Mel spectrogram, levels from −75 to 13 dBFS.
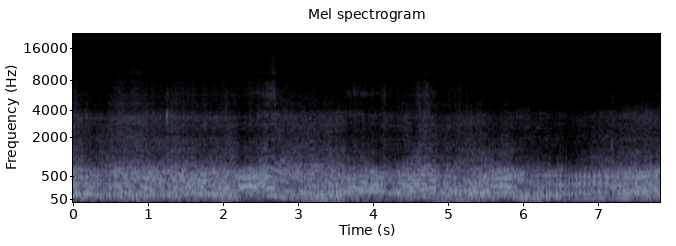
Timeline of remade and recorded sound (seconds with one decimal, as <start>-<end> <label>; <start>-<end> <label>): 0.0-2.5 remade; 2.5-4.1 recorded; 4.1-6.6 remade; 6.6-7.2 recorded; 7.2-7.8 remade

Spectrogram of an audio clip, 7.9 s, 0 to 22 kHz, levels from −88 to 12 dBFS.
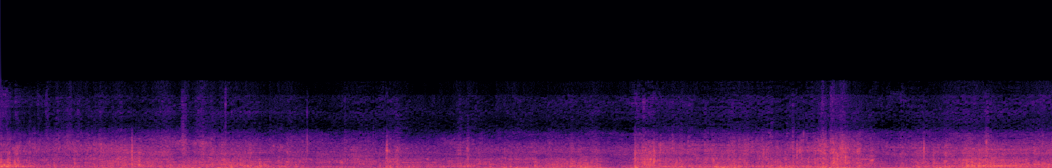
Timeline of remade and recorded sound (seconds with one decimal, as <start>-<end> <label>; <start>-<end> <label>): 0.0-0.7 recorded; 0.7-5.7 remade; 5.7-6.3 recorded; 6.3-7.9 remade

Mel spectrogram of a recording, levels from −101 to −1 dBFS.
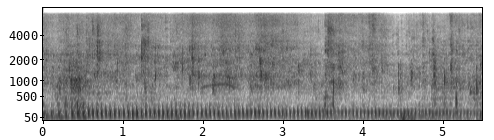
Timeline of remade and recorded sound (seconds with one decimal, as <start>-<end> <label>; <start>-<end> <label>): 0.0-3.3 recorded; 3.3-5.5 remade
